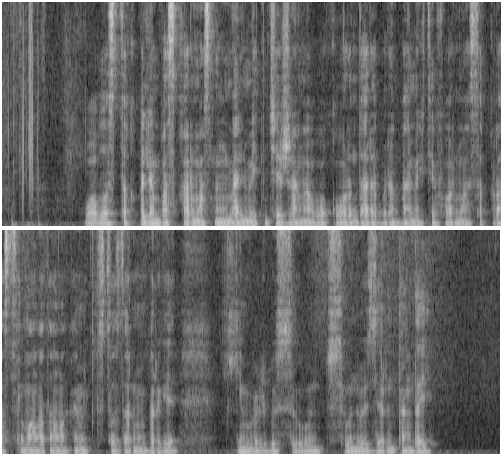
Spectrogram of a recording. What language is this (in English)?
Kazakh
